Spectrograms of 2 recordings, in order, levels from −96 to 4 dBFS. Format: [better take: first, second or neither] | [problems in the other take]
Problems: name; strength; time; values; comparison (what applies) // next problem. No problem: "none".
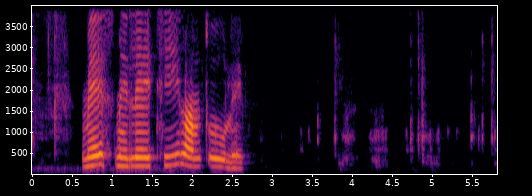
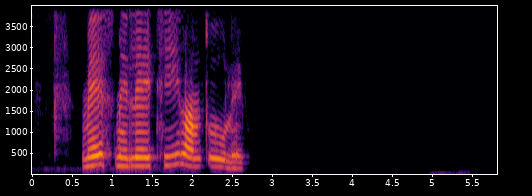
first | noise reduction (neural mask model Resemble Enhance denoiser)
